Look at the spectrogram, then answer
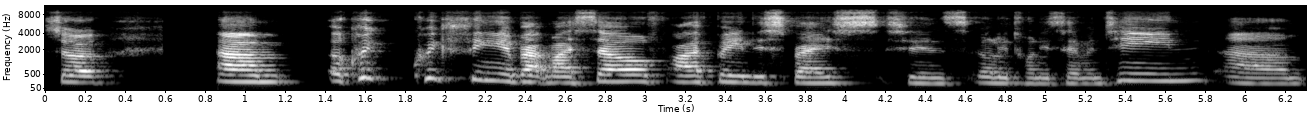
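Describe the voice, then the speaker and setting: A woman with an Australian accent talks with lively intonation. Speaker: crypto startup founder. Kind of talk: interview on community video call. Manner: halting, many fillers and repetitions.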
